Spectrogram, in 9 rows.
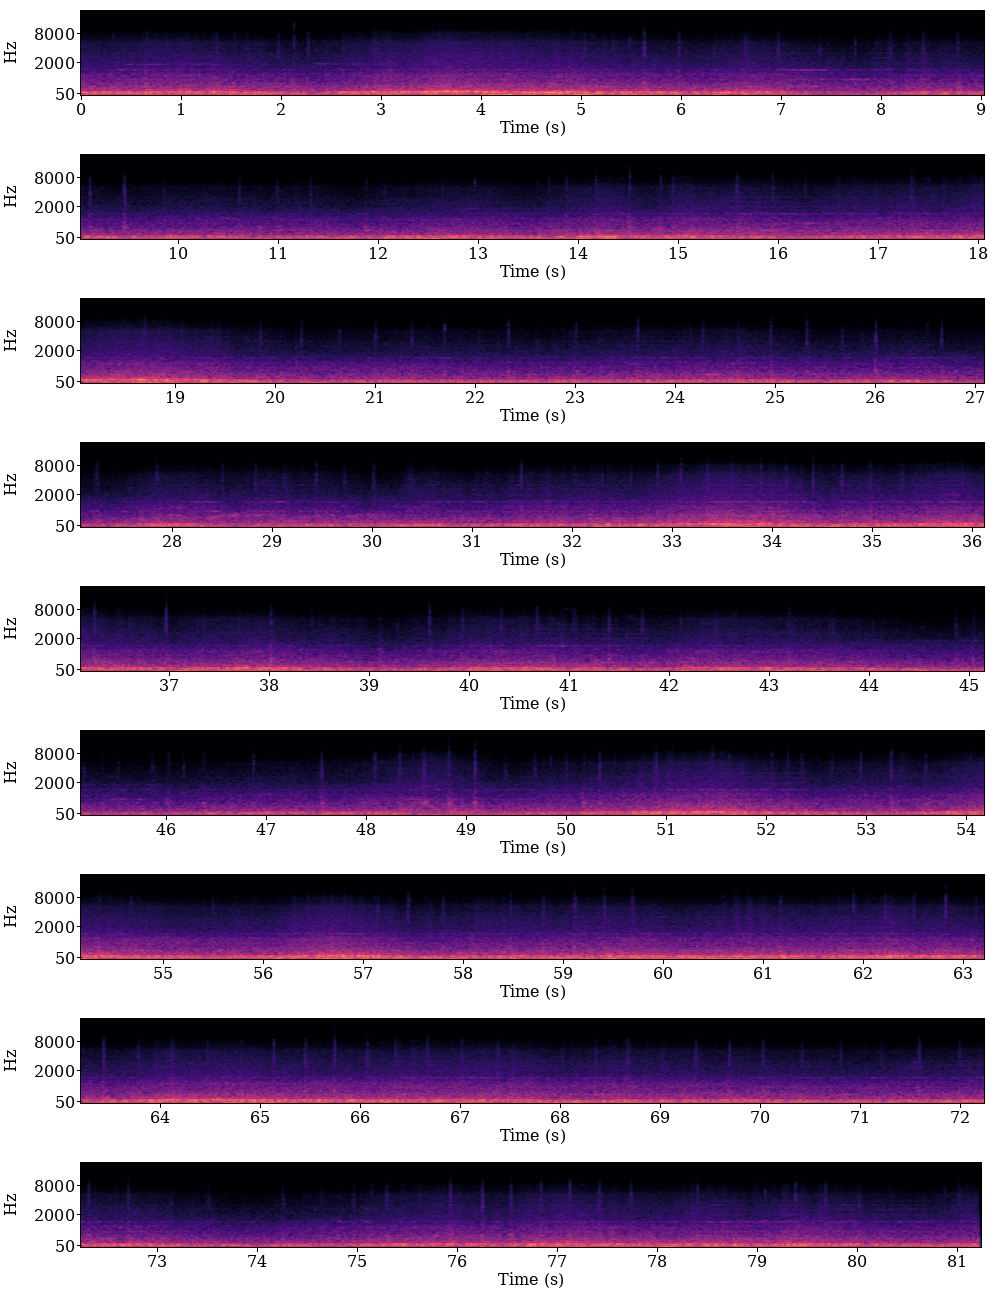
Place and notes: {"title": "Crewe St, Seahouses, UK - flagpole and iron work in wind ...", "date": "2021-11-18 07:25:00", "description": "flagpole lanyard and iron work in wind ... xlr sass to zoom h5 ... bird calls from ... herring gull ... starling ... grey heron ... jackdaw ... lesser black-backed gull ... unedited ... extended recording ...", "latitude": "55.58", "longitude": "-1.65", "timezone": "Europe/London"}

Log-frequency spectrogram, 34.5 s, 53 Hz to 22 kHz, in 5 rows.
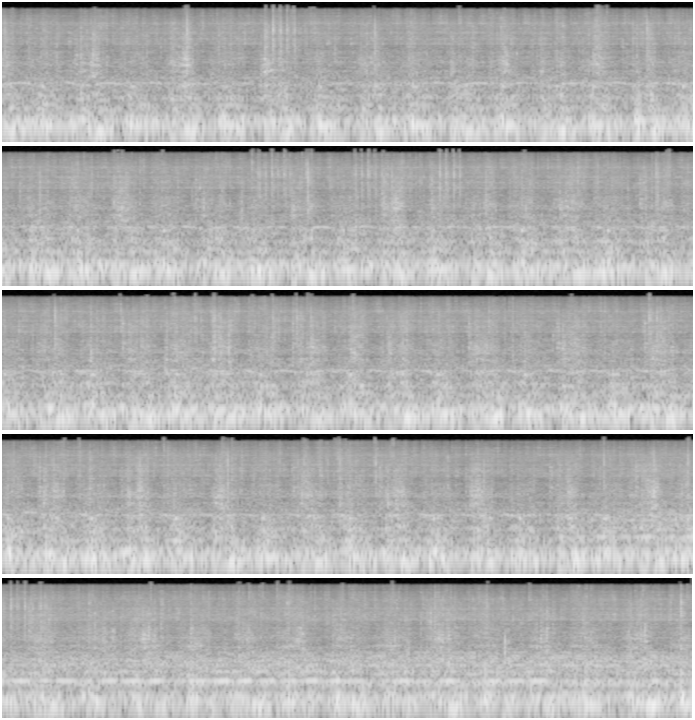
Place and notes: {"title": "Muhlenberg College Hillel, West Chew Street, Allentown, PA, USA - Treadmill", "date": "2014-12-08 09:46:00", "latitude": "40.60", "longitude": "-75.51", "altitude": "121", "timezone": "America/New_York"}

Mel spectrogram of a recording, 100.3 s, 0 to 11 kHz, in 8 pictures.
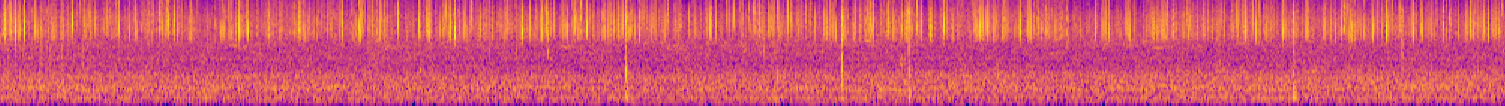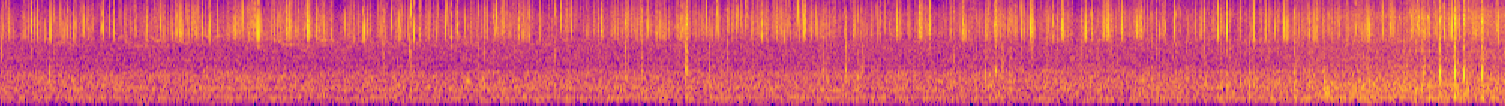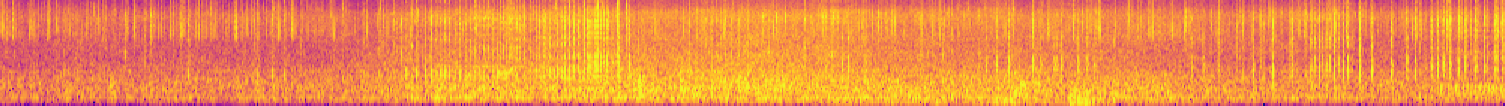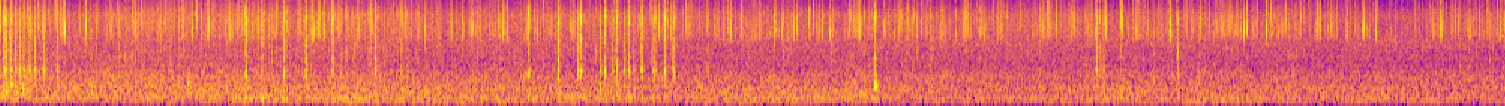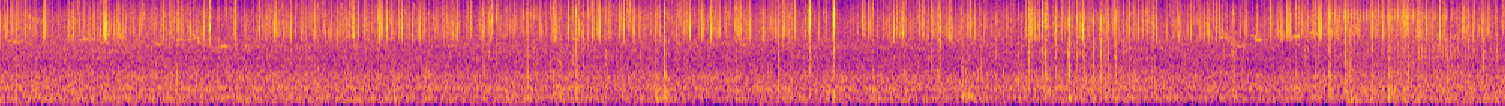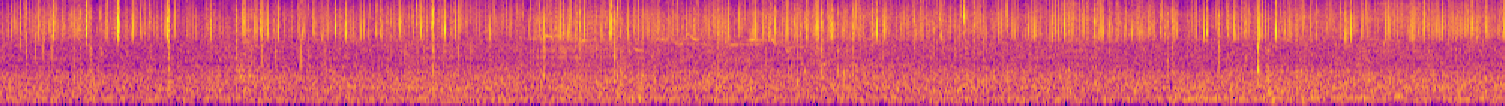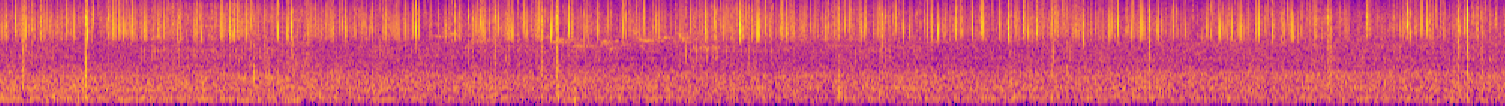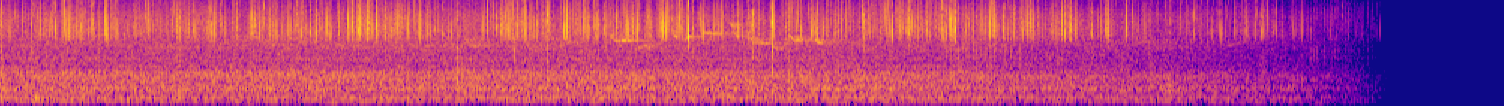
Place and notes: {"title": "unnamed road, Lithuania, bush in a wind and VLF", "date": "2020-06-13 17:30:00", "description": "a bush creaking in a wind (omni mics), and VLF sparkling in the air", "latitude": "55.44", "longitude": "25.76", "altitude": "179", "timezone": "Europe/Vilnius"}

